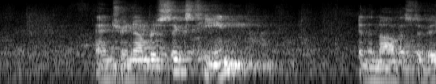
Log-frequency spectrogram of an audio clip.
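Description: A man speaks loudly through a microphone in a large hall.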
